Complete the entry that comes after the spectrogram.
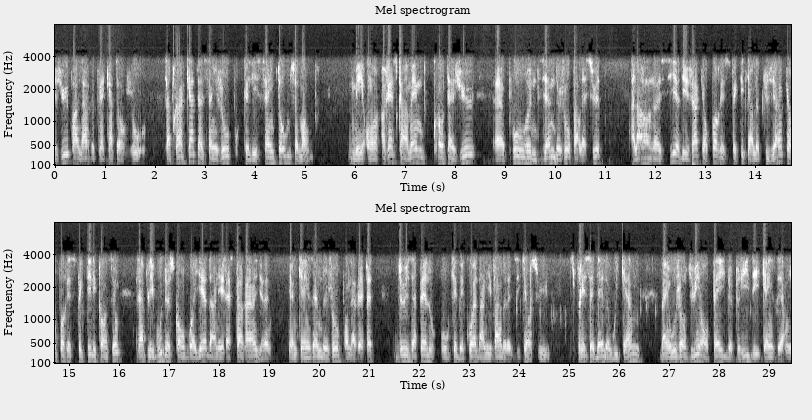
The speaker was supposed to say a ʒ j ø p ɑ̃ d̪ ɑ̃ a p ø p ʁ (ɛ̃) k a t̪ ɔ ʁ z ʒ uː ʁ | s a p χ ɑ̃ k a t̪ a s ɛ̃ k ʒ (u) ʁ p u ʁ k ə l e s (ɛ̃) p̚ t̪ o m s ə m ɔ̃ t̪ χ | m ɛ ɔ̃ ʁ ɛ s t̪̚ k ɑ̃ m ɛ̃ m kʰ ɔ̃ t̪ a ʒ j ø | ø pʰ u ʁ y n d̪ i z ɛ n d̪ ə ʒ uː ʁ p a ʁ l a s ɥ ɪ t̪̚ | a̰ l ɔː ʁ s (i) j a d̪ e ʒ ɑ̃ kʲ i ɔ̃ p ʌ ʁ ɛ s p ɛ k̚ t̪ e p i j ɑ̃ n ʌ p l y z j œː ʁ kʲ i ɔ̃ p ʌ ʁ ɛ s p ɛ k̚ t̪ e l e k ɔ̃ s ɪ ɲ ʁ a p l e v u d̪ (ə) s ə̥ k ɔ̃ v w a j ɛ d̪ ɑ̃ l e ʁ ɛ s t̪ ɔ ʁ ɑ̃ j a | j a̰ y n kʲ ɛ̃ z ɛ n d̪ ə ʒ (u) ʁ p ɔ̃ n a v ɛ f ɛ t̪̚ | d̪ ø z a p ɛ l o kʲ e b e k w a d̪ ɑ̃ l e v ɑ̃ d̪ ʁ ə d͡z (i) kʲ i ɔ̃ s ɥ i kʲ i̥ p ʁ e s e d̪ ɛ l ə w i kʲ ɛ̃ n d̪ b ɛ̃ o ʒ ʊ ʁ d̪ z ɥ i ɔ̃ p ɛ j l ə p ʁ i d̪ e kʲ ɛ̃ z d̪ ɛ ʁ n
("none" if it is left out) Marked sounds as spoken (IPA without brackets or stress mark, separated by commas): ɛ, uː, ɛ̃, i, ə, uː, i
